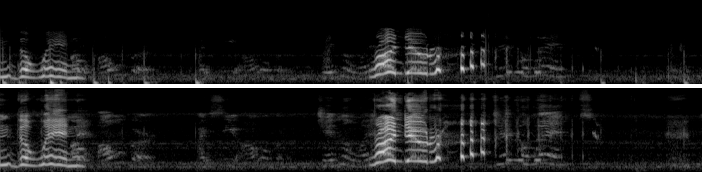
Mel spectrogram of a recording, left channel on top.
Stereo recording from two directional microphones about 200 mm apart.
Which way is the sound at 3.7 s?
25° right (ahead or behind).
